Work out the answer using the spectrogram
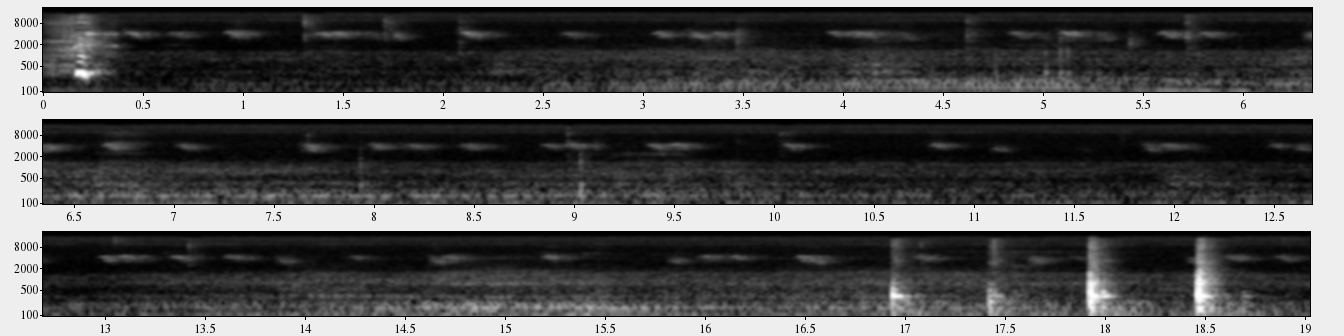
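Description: Faint birds chirping over a low background rumble, with a sharp click just after the start and a cluster of four sharp knocks near the end.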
